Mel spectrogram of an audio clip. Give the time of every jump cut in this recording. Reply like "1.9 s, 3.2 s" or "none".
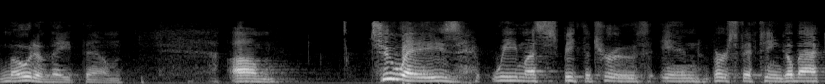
3.5 s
